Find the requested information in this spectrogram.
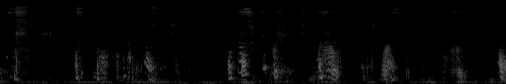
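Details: Two-week-old Akita puppies give brief, soft squeaky whimpers in scattered bursts, mixed with breathing and scuffling noises from the litter.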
